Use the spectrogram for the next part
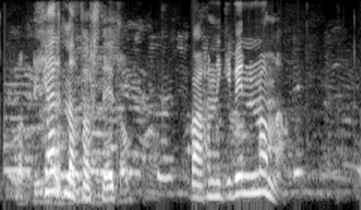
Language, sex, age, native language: Icelandic, male, 14, Icelandic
